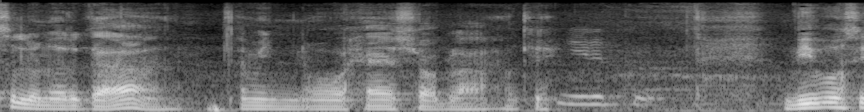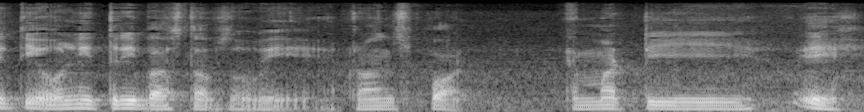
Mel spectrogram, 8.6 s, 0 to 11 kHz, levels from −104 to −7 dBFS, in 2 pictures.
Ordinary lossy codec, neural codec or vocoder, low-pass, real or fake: AAC, 48 kbps; none; 9.9 kHz; real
